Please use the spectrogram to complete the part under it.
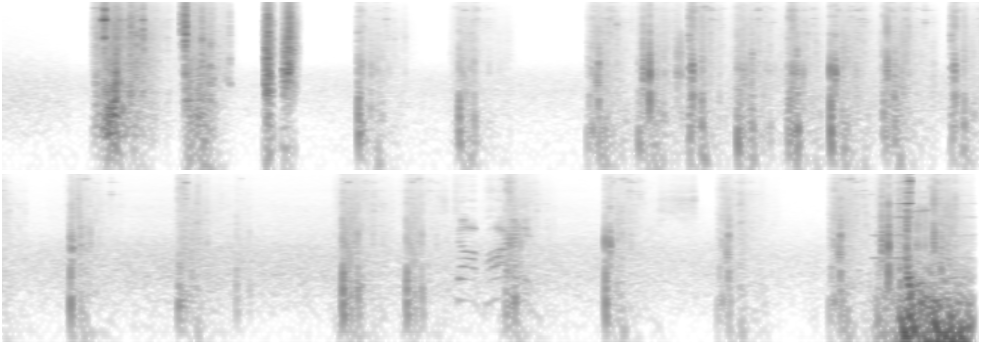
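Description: Footsteps tread quickly on a hard floor.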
